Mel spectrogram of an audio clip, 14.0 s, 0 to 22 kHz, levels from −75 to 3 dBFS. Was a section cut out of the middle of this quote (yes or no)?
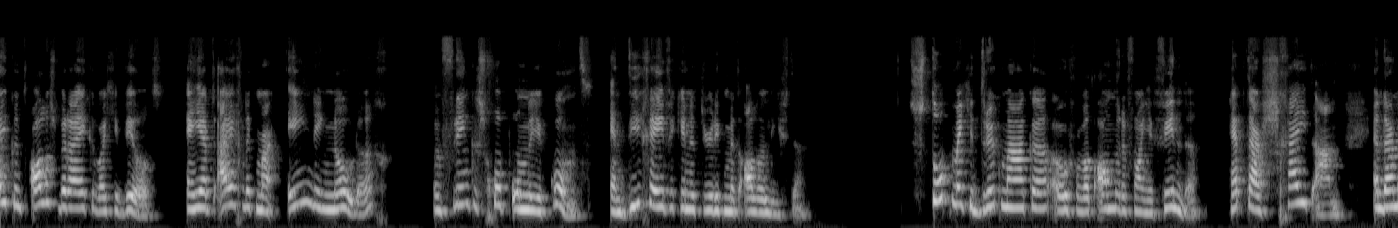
yes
